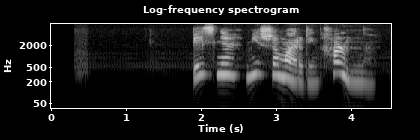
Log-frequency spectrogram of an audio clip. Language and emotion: Russian, neutral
